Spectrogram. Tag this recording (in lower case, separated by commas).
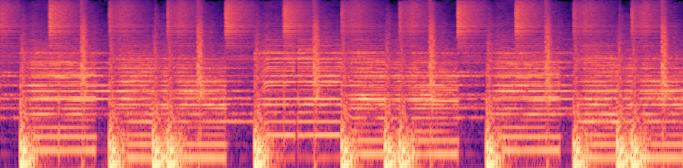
pop music, music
